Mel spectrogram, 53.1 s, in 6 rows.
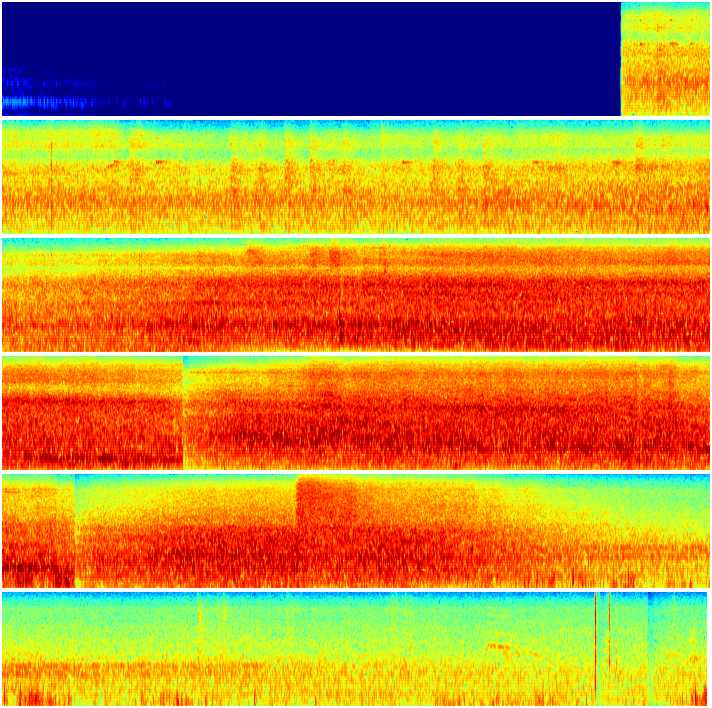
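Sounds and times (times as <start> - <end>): train wheels rushing on rails: 7.8 - 50.2.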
